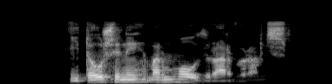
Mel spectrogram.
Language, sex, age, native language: Icelandic, male, 50-59, Icelandic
